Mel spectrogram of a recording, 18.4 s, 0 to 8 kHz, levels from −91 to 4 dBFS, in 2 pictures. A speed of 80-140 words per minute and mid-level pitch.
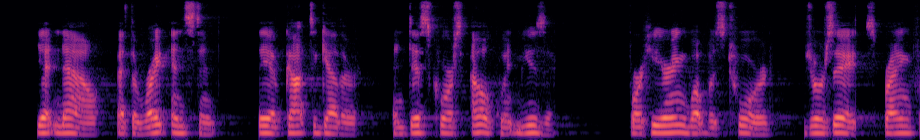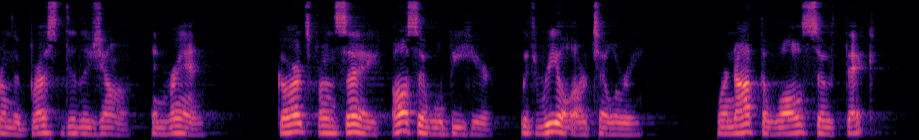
Yes: slow, 135 wpm; medium, 150 Hz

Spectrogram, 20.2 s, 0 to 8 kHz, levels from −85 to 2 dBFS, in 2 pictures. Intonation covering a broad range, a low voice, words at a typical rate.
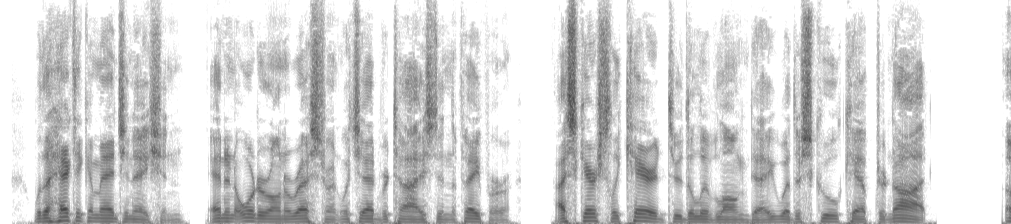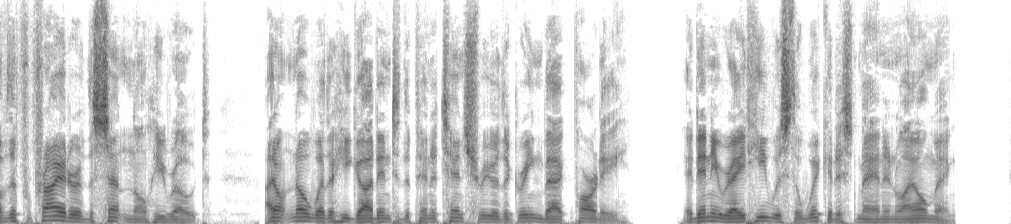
No: average, 3.4 semitones; low, 100 Hz; average, 170 wpm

